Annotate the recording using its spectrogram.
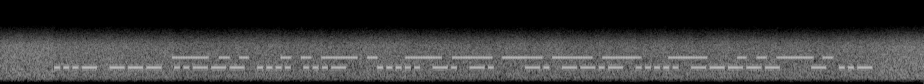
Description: Morse code, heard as two keyed tones, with radio static. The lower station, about 26 wpm, 790 Hz: VO2HV 5NN NQ50 TU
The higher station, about 12 wpm, 1320 Hz: DF0TF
